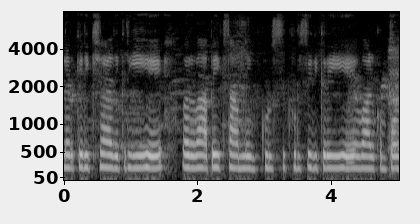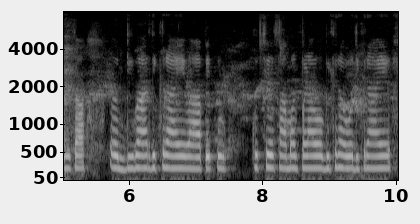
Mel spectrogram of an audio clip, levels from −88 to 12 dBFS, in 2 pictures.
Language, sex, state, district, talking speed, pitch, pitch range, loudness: Hindi, female, Bihar, Jahanabad, 205 wpm, 220 Hz, 215-225 Hz, -24 LUFS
